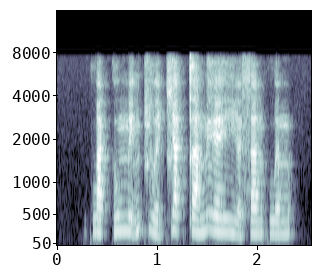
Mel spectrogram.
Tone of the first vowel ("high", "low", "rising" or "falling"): low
